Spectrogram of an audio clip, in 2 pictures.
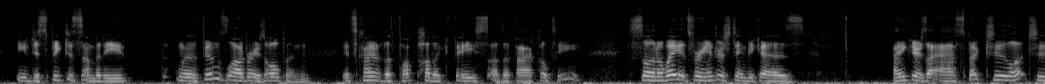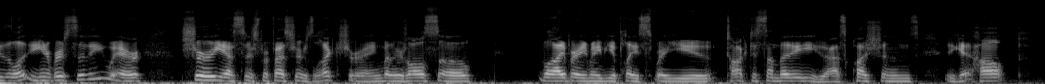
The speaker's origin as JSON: {"language": "English", "town": "London", "region": "Ontario", "country": "Canada", "said": "I'm from London, I'm a Western graduate"}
